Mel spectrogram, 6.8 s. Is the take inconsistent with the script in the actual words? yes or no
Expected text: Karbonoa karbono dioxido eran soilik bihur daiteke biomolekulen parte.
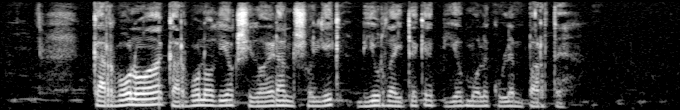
no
